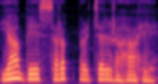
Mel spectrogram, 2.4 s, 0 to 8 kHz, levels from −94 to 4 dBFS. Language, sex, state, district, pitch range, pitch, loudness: Hindi, female, Arunachal Pradesh, Papum Pare, 165-185 Hz, 175 Hz, -18 LUFS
